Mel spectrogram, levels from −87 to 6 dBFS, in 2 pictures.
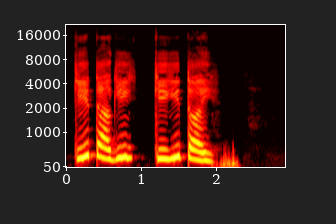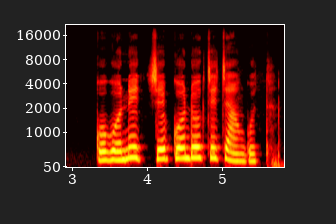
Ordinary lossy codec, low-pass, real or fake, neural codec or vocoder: none; 19.8 kHz; fake; vocoder, 44.1 kHz, 128 mel bands every 256 samples, BigVGAN v2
